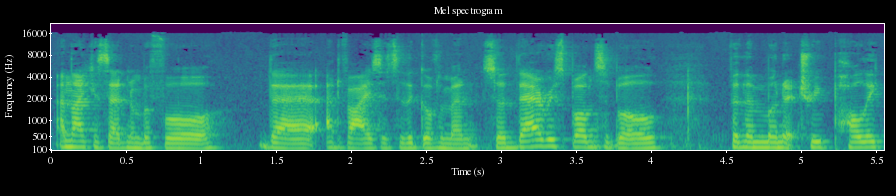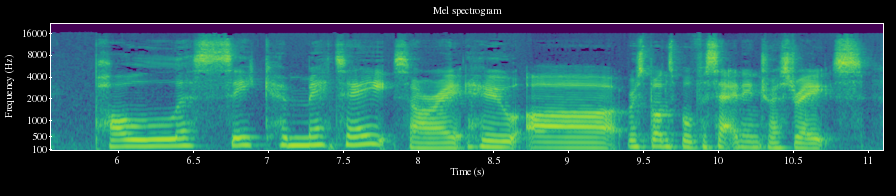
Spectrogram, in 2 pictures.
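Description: A woman's voice: on the low side, moderate pace, hardly any pauses. Chatty woman explaining finance. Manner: explains plainly, chatty and upbeat. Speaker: podcast host teaching finance exams. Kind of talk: casual educational podcast.

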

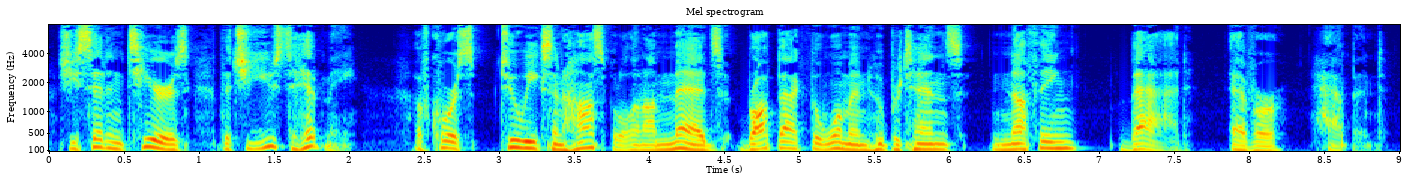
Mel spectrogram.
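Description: Husky-voiced man hosting a podcast. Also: medium pitch, expressive, no echo, studio quality. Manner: earnest, deliberate, stretches key words. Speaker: podcast host. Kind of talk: podcast monologue reading a listener posting.

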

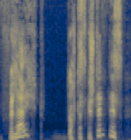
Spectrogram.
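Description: Scheming young noblewoman, mocking cutting tone, high put-on voice, dry close sound, audiobook character, played by a male narrator. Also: wildly swooping pitch, moderate pace, darkish tone, slightly rough, dry recording, heavily acted.

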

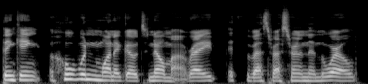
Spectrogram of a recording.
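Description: A woman's voice: on the low side, fast, no echo, clean studio sound. A woman, a podcast correspondent, telling a wry story in a chatty way.

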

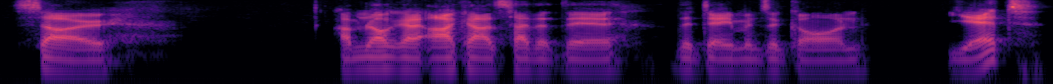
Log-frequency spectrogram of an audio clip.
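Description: A man with a lowish voice and an Australian accent co-hosts a football podcast. He chats casually, and the sound is very dry, with no room on it. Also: flat delivery, measured pace, bright, forceful tone, no echo. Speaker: podcast co-host.

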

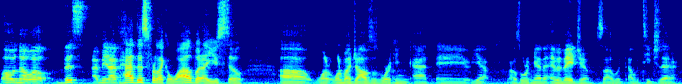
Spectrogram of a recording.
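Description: Casual male interviewer, middle pitch, agreeable and echoing, slight background ambience. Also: fairly even intonation, fairly quick, fairly bright tone, a little hiss or hum. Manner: agreeable, echoes the other's words. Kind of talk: casual chat.

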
